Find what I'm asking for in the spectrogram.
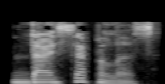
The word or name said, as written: disepalous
